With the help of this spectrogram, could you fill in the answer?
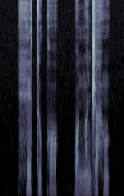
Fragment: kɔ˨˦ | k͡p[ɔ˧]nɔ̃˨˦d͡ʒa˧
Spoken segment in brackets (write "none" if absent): ɔ˨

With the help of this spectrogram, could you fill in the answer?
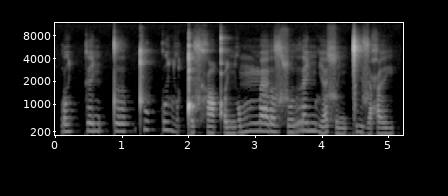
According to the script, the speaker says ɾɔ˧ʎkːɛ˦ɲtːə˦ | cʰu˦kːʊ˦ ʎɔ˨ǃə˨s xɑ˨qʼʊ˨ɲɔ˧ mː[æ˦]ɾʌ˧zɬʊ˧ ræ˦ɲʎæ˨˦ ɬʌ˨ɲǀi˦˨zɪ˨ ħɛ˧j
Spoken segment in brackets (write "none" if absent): æ˦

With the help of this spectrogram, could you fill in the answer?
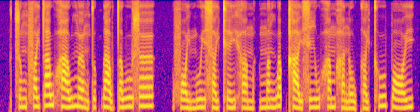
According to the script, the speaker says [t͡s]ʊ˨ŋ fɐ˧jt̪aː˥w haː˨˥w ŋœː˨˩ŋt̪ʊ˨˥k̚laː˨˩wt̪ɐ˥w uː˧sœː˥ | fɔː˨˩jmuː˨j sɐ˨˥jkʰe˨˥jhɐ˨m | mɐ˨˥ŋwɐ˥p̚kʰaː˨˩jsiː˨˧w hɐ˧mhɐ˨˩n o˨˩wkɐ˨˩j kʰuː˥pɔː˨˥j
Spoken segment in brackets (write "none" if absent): t͡s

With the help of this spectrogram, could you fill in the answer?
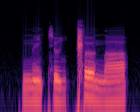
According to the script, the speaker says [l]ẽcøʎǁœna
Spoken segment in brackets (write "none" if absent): n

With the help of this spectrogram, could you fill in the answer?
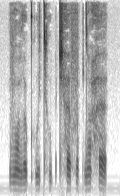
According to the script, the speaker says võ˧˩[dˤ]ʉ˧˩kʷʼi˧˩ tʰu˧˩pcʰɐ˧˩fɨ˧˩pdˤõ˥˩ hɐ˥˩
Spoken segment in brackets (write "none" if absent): ðˤ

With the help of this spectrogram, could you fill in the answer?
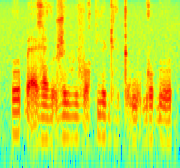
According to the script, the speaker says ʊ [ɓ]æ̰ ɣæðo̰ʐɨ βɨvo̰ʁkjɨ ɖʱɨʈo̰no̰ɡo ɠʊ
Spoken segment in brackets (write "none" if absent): ɓ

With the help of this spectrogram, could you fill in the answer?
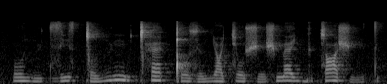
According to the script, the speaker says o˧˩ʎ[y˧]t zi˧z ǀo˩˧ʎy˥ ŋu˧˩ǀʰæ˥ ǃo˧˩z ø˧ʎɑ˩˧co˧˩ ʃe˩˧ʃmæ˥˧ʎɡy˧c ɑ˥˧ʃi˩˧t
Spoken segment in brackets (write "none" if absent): y˧˩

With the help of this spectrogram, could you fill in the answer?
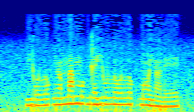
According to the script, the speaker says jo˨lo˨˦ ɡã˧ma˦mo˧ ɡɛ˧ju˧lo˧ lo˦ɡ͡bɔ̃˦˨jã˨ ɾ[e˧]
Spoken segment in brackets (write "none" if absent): e˧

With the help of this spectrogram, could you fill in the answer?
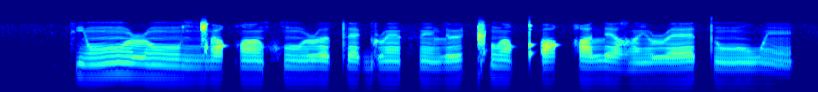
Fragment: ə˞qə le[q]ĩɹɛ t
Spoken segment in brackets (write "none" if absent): ʁ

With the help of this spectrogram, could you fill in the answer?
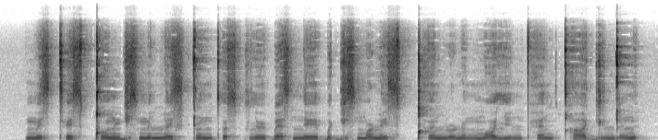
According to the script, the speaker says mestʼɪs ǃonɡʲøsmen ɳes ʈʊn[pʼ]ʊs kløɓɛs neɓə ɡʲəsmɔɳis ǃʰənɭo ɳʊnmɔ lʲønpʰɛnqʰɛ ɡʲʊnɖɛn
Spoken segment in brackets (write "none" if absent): tʼ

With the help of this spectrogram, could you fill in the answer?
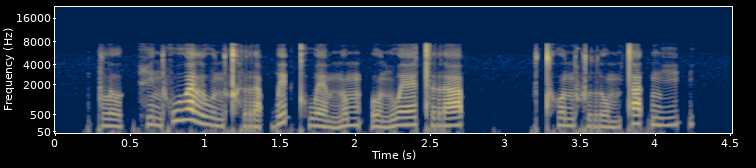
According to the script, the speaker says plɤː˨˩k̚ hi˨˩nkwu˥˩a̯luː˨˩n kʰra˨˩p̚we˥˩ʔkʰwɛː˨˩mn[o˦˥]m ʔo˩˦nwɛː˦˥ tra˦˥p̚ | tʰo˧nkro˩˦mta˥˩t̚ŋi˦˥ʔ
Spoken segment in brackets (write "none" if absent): o˧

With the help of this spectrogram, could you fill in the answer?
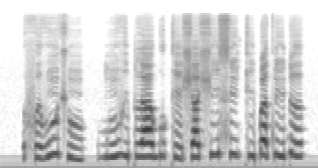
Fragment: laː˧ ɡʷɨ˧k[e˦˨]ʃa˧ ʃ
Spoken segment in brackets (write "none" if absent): e˨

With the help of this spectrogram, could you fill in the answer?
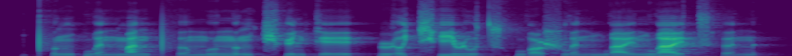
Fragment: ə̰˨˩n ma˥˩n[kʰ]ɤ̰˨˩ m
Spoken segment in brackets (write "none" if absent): pʰ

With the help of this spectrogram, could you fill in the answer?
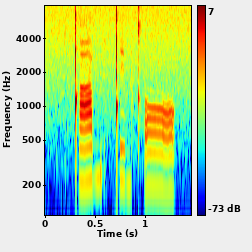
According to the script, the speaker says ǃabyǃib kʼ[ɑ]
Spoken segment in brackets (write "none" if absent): ɔ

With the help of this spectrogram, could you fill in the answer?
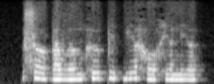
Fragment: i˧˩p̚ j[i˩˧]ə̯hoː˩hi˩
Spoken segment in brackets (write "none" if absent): i˧˥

